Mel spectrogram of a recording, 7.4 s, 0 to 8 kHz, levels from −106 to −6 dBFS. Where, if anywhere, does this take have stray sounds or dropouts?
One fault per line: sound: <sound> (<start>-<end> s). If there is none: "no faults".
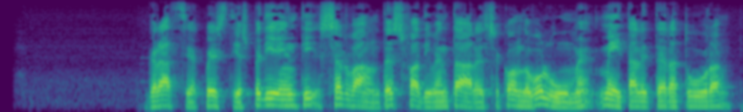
no faults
